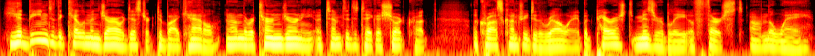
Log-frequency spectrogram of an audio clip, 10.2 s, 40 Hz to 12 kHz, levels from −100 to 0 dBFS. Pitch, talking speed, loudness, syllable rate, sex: 115 Hz, 205 wpm, -19 LUFS, 5.6 syllables/s, male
